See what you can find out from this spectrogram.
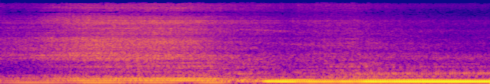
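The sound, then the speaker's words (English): A truck drives past: a steady low engine rumble that swells and deepens partway through, then holds as a loud, heavy drone with no talk. “wait till this truck goes by.”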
